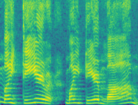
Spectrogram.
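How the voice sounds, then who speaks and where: Putting on a character voice, the man talks at an extremely high pitch. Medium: read story. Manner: quaint, dialect forms.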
